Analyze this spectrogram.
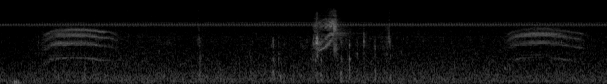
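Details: Spotted towhee giving its contact call in Arroyo de la Mina near Embudo, New Mexico, on 9 July 2012: two nasal, cat-like mewing calls about four seconds apart, each rising then falling, over a steady high whine and a brief rustle.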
